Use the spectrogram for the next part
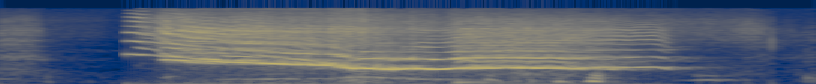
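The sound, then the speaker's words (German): A voice imitates a MotoGP racing motorcycle engine at the race in Spielberg with one loud, sustained high-pitched whine lasting about two seconds. It sweeps downward like a bike screaming past, then cuts off. “MotoGP, das ist Motorradrennen.”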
